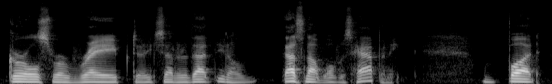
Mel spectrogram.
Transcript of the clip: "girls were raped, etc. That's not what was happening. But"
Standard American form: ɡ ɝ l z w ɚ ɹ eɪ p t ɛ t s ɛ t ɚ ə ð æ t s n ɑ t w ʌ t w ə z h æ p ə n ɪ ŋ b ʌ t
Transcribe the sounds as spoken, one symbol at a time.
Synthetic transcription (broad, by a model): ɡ ɝ l z w ɚ ɹ eɪ p t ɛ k s ɛ t ɚ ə ð æ t s n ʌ t w ʌ t w ə z h æ p ə n ɪ ŋ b ʌ t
